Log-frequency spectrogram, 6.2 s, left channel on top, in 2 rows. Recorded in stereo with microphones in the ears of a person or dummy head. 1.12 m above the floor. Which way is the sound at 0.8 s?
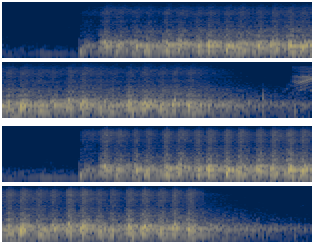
35° right (ahead or behind).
